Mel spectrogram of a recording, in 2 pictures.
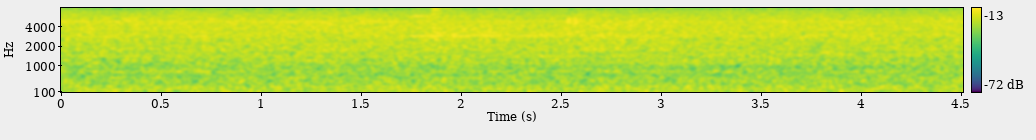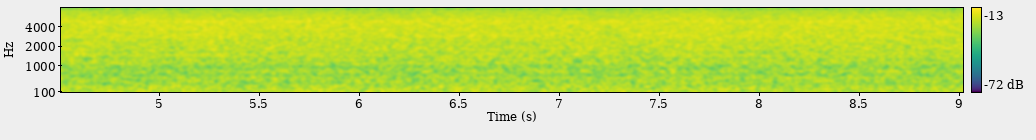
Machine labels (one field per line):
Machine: fan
